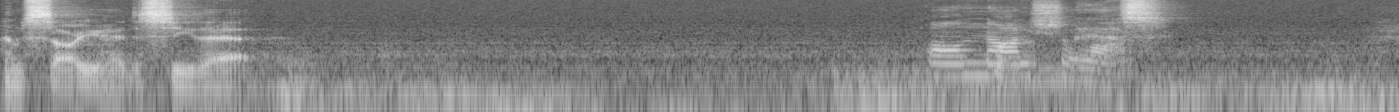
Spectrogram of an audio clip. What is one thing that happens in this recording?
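A young woman speaks softly and sadly.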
